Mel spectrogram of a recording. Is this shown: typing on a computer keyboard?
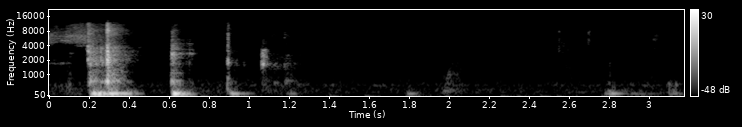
yes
